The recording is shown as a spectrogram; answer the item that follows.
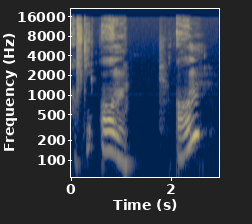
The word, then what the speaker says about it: Om: pronunciation of the Om, it's pronounced like this. Om. Om. It doesn't matter if you are keeping on a level, like I just pronounced it, or if you go up after the O, like Om. Om.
